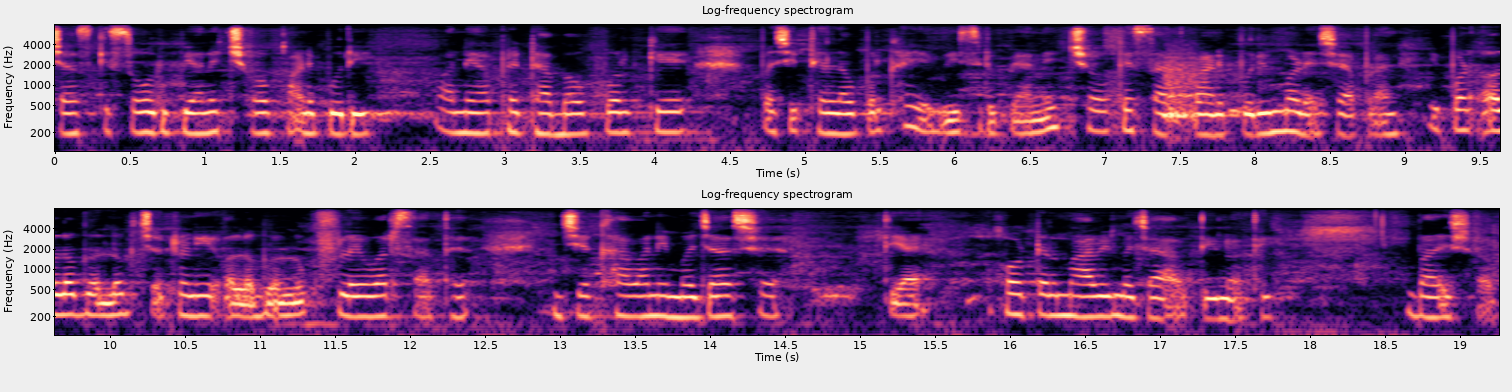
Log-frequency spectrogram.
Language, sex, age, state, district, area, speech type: Gujarati, female, 18-30, Gujarat, Kutch, rural, spontaneous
